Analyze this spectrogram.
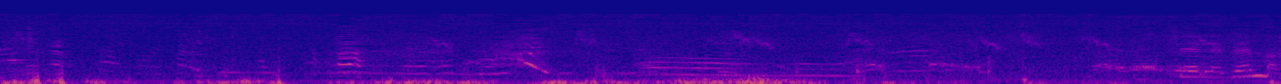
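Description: Several women talk with animation nearby.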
